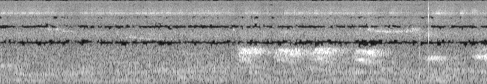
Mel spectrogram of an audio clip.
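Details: Indian grey hornbill from a family living in a residential neighbourhood, on its morning routine of foraging in papaya, fig and berry trees and tapping at a window; a run of four shrill, squealing calls midway, then two more, over a steady traffic hum.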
